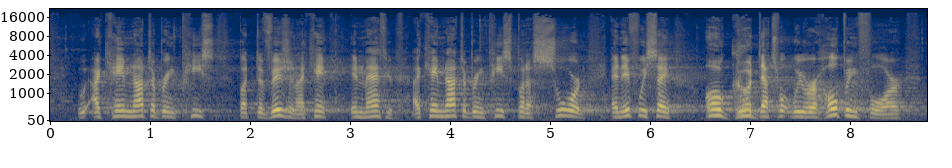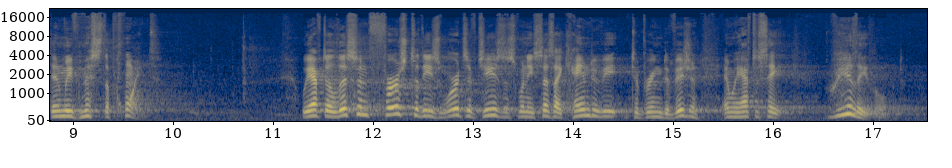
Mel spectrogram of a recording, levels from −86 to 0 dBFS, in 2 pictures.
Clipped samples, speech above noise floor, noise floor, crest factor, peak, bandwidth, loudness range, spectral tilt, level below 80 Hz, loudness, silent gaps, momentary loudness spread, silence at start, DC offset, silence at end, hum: under 0.1%; 30 dB; -54 dBFS; 24 dB; 0 dBFS; 19 kHz; 5 LU; -3.5 dB/octave; -66 dBFS; -23 LUFS; none; 10 LU; 0 s; under 0.1%; 0.25 s; none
